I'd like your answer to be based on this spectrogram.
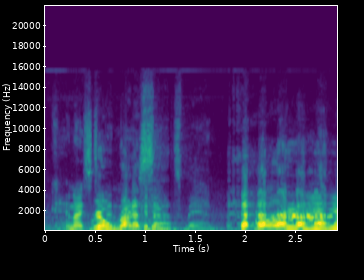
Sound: laughs

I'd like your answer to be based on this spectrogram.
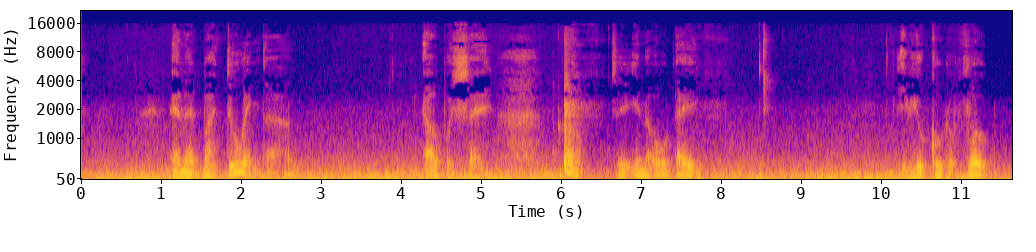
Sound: coughs

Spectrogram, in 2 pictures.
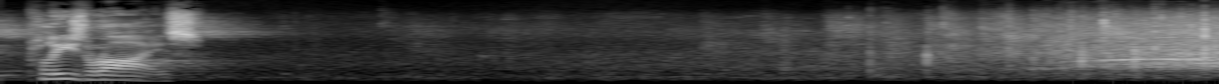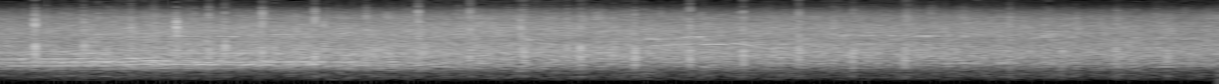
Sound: applause

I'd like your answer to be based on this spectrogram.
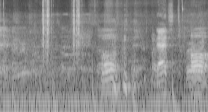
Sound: camera Clicks

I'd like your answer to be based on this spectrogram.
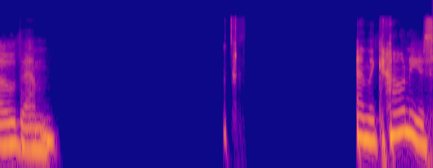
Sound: silence

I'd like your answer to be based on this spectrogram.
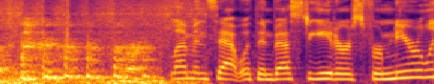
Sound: laughs

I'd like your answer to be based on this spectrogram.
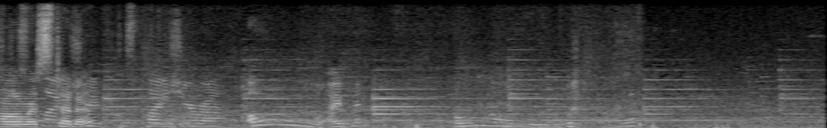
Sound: bell ringing in background

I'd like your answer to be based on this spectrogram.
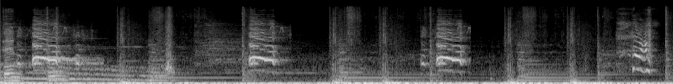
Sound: dinosaur clucking

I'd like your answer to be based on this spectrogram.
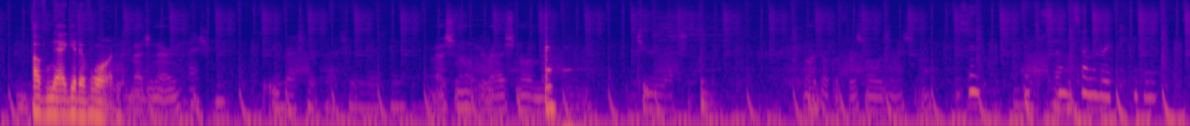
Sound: wispering

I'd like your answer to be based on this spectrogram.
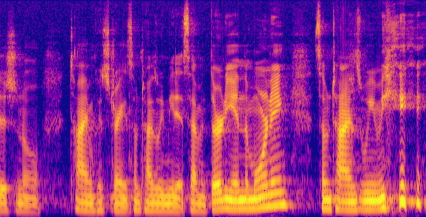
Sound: laughing

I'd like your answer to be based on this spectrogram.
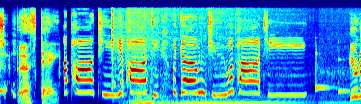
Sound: giggling; sing song voice

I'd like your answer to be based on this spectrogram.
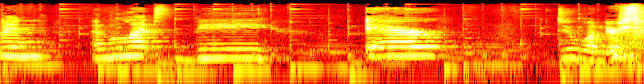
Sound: laughing

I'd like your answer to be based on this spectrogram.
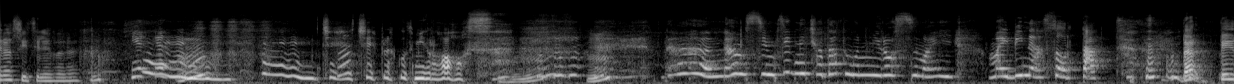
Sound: sniffs

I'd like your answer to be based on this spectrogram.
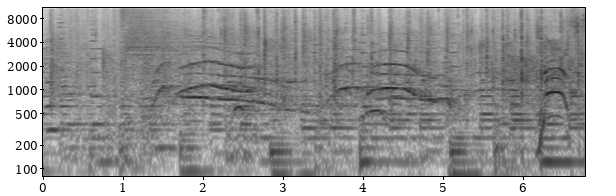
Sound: uproarious applause

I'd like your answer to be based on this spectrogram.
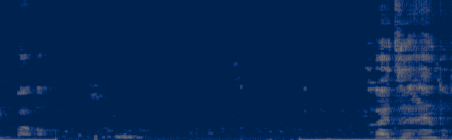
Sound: birds chirping

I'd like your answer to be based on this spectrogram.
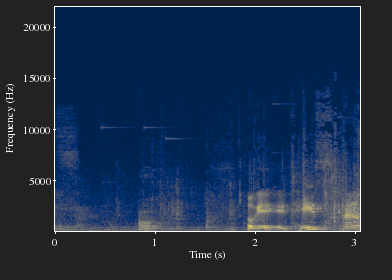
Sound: chip crunch

